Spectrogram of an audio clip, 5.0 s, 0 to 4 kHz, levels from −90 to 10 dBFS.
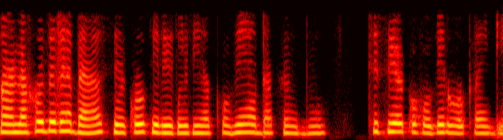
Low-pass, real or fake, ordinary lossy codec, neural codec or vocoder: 3.6 kHz; fake; none; codec, 16 kHz, 0.5 kbps, FreqCodec, larger model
